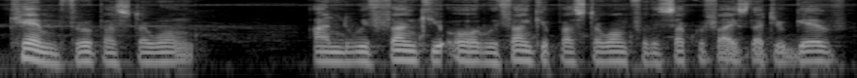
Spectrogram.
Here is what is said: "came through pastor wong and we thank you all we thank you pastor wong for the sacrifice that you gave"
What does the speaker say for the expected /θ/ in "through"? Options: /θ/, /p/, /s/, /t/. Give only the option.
/θ/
